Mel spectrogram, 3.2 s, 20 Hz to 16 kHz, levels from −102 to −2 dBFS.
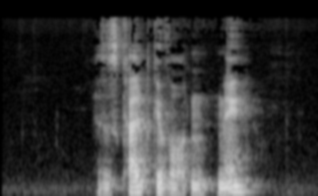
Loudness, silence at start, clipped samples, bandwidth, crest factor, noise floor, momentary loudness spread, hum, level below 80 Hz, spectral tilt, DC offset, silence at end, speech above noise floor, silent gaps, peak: -22 LUFS; 1 s; under 0.1%; 11.5 kHz; 24 dB; -69 dBFS; 11 LU; none; -46 dBFS; -4.5 dB/octave; under 0.1%; 0.65 s; 47 dB; none; 0 dBFS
